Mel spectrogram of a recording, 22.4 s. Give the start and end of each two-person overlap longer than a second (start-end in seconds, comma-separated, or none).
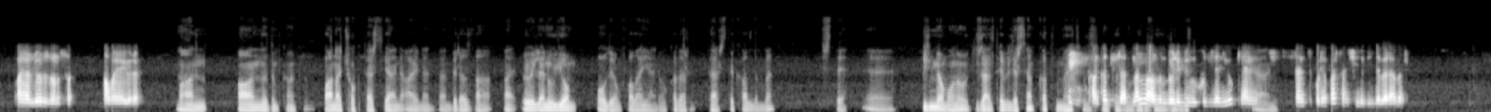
16.3-17.9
